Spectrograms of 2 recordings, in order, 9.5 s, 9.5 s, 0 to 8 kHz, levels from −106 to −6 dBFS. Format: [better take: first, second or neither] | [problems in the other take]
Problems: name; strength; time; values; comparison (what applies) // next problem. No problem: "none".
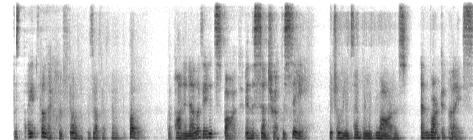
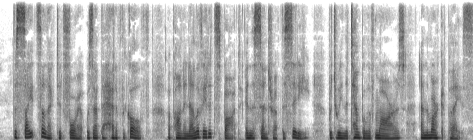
second | noise reduction (neural mask model DeepFilterNet 3)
